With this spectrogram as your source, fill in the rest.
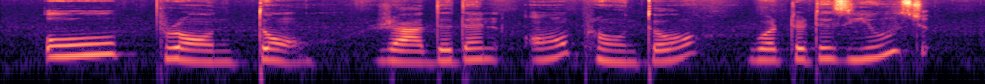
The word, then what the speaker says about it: printemps: But for learning purpose, I am telling you that this has a pronunciation like temps, and the complete pronunciation is printemps.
